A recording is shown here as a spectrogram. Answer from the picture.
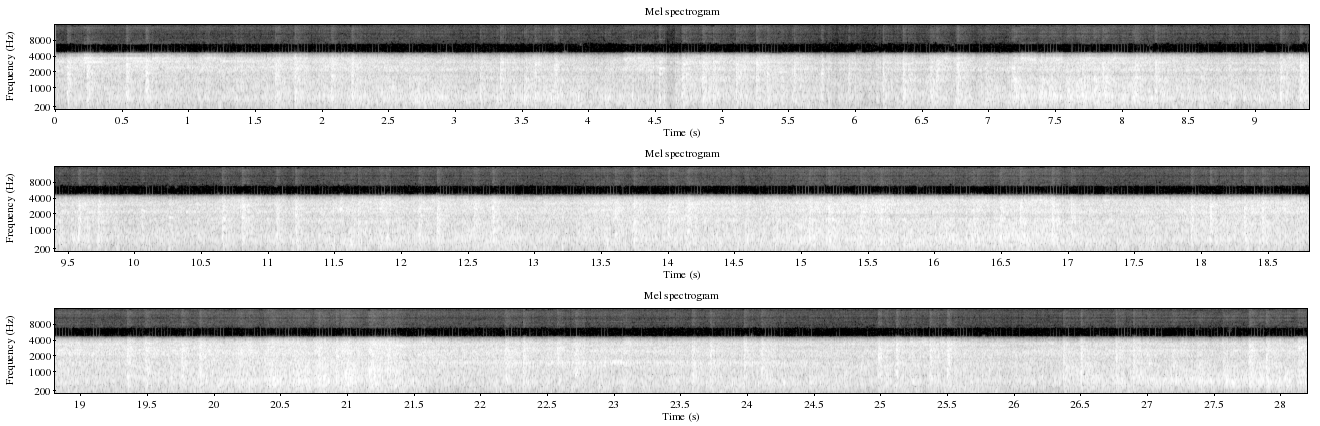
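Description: KiwiRail container freight train wagons rolling past, with the steady rumble and clickety-clack of steel wheels over the rail joints, heard through a security camera's microphone.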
